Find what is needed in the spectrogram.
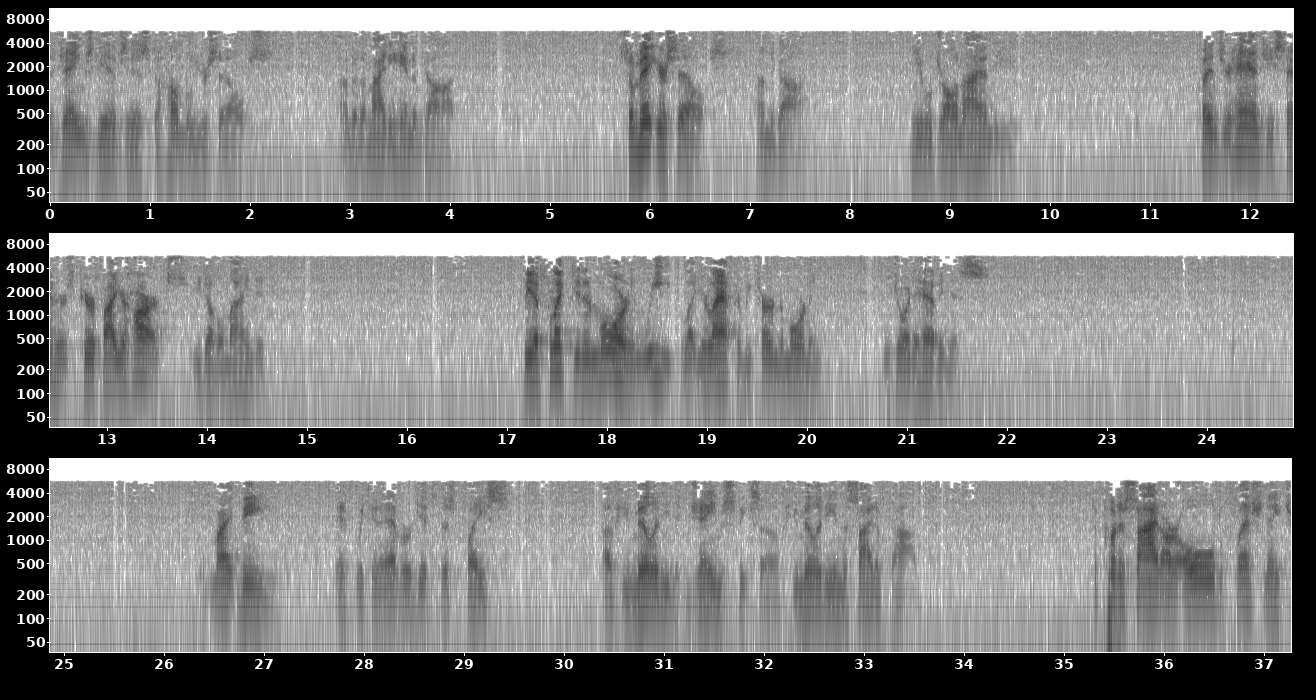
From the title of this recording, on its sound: Ketha Heights Baptist Church ~ Live Broadcast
